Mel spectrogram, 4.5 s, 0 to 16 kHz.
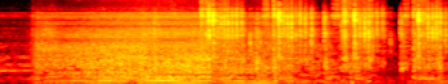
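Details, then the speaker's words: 2010 Suzuki Satria FU with lost compression and hard starting: the starter churns steadily with weak, uneven puffs and the engine never catches. Finding is low compression, consistent with bent intake valves. "masalahnya motor ini hilang kompresi jadi susah hidup ya"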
